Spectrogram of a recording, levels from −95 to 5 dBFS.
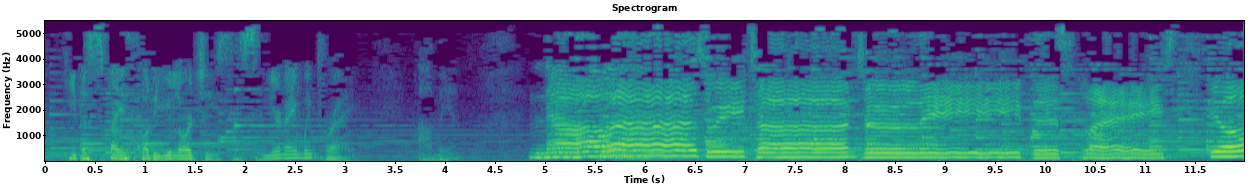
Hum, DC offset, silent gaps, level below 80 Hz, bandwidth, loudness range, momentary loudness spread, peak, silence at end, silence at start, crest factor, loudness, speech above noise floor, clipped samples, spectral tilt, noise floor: none; under 0.1%; none; -48 dBFS; 5.4 kHz; 14 LU; 15 LU; 0 dBFS; 0 s; 0 s; 16 dB; -17 LUFS; 32 dB; under 0.1%; -8.5 dB/octave; -48 dBFS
